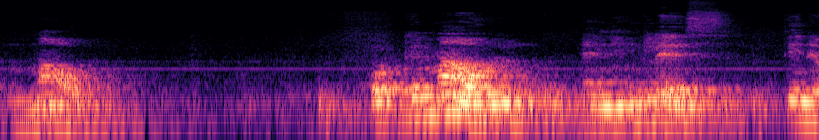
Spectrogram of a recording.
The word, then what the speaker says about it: mál: Esto lo que está diciendo es que esto no se va a pronunciar mal, sino que se va a pronunciar maul.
